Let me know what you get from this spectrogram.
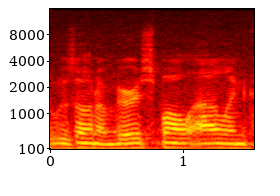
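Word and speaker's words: Islay: Well, it was a great trip to find it, because it was on a very small island called Isla. It's spelled I-S-L-I-L-S-A, Isla.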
